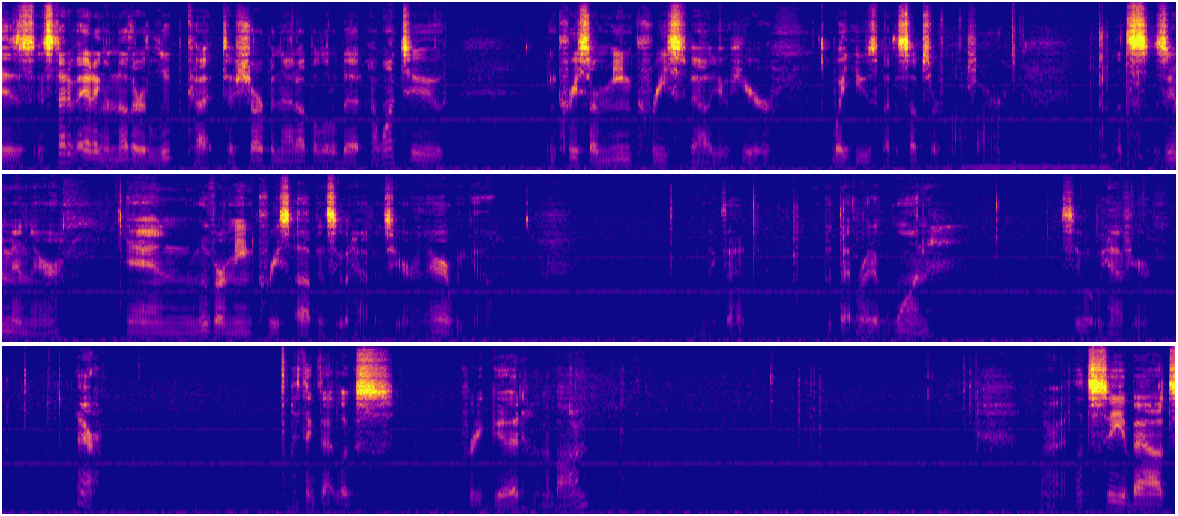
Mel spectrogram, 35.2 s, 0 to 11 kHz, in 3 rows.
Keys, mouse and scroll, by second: 0.3-2.7 drag, 11.2 KP_Decimal, 12.0 middle click, 15.0-16.9 drag, 20.6-23.1 middle drag, 24.2 Tab, 24.9-26.7 middle drag, 32.7-34.8 middle drag, 34.4 Tab.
